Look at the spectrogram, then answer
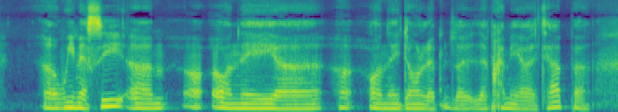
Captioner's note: speaking French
